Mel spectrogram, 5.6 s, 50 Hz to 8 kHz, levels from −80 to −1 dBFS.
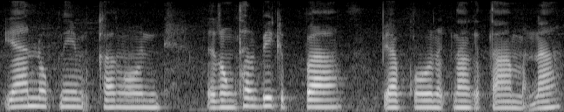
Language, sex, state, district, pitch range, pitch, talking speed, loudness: Garo, female, Meghalaya, West Garo Hills, 180-200 Hz, 185 Hz, 85 wpm, -19 LUFS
